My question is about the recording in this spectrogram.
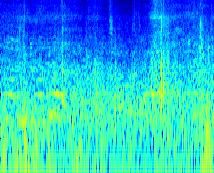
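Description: Ice hockey arena game sound: steady crowd noise over skating play, with one sharp clack of a stick on the puck about one and a half seconds in.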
